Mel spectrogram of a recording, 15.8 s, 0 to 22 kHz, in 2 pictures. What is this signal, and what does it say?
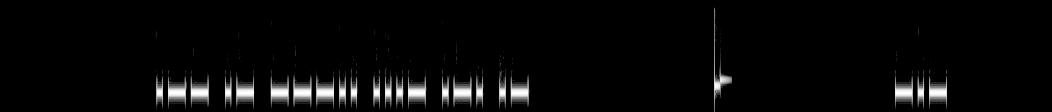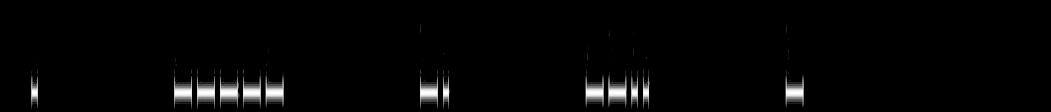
Morse code, heard as a keyed tone, about 28 wpm, spaced as for 12 wpm, 700 Hz. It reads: WA8VRA KE0NZT
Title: USA Call Signs - 6 Characters - 8x Character Spacing - 28wpm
